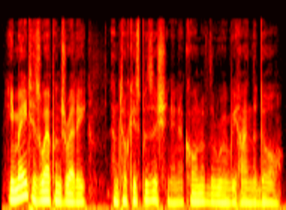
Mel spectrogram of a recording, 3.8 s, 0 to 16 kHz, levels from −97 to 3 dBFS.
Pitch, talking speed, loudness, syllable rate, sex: 105 Hz, 280 wpm, -18 LUFS, 7.2 syllables/s, male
